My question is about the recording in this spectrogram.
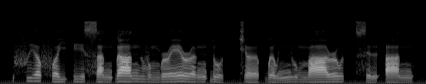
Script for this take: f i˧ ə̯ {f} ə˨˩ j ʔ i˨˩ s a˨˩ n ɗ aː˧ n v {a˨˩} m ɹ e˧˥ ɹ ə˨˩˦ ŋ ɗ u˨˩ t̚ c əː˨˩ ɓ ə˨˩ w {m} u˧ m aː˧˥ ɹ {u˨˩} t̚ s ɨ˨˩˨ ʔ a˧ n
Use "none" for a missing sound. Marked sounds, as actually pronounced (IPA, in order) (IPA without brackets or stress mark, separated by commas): f, ə˨˩, ɲ, u˦˥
